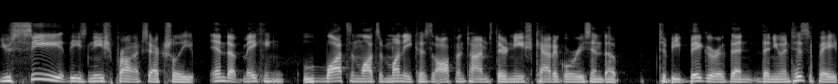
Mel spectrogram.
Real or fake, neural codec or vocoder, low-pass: fake; autoencoder, 48 kHz, 128 numbers a frame, DAC-VAE, trained on Japanese speech; 7.2 kHz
